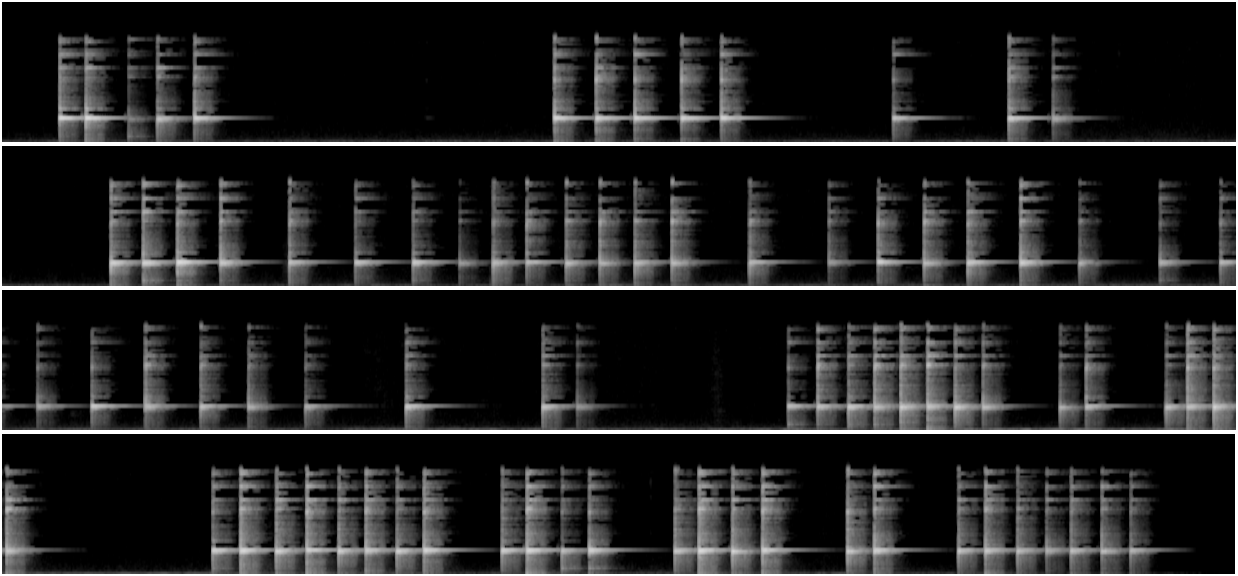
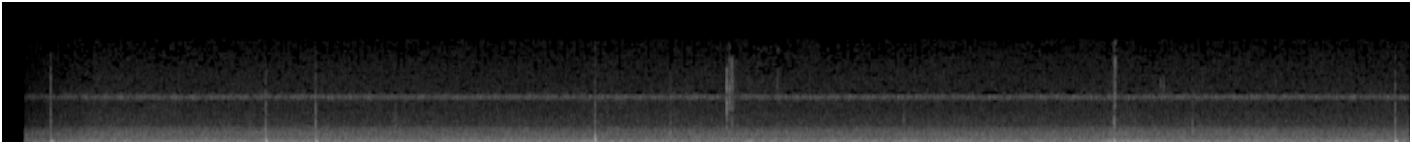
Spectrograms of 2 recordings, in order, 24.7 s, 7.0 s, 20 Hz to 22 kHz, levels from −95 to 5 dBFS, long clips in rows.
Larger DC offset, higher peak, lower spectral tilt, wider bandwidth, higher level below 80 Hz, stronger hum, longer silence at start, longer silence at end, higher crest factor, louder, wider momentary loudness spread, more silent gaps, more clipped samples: neither; first, -4 dBFS vs -26 dBFS; second, 2 dB/octave vs -4.5 dB/octave; about the same, 17 kHz vs 16 kHz; first, -66 dBFS vs -88 dBFS; neither; first, 0.3 s vs 0.1 s; first, 0.4 s vs 0 s; about the same, 22 dB vs 24 dB; first, -22 LUFS vs -51 LUFS; first, 16 LU vs 4 LU; neither; neither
